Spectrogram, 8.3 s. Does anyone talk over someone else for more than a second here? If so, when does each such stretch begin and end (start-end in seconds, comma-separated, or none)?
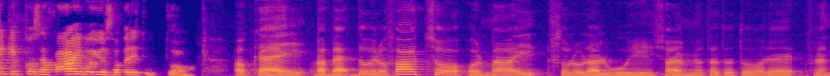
none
